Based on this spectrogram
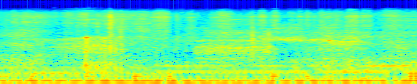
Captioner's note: wolf grumbling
